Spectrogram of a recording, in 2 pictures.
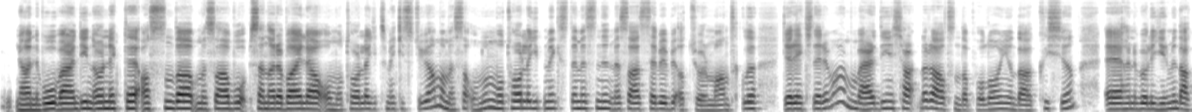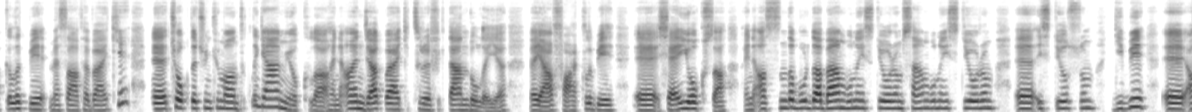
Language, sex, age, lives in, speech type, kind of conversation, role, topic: Turkish, female, 30-34, Netherlands, conversation, advice, advisor, Arkadaşımla yaşadığım bir anlaşmazlığı nasıl yapıcı, sakin ve saygılı bir şekilde çözebilirim?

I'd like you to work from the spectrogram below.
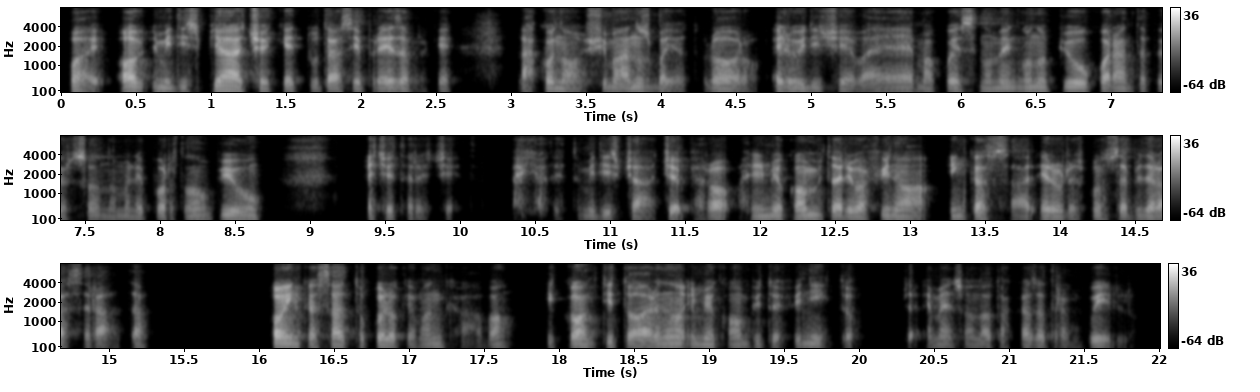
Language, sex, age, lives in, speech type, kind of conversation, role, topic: Italian, male, 25-29, Italy, conversation, podcast, guest, Raccontami di un errore che ti ha insegnato molto.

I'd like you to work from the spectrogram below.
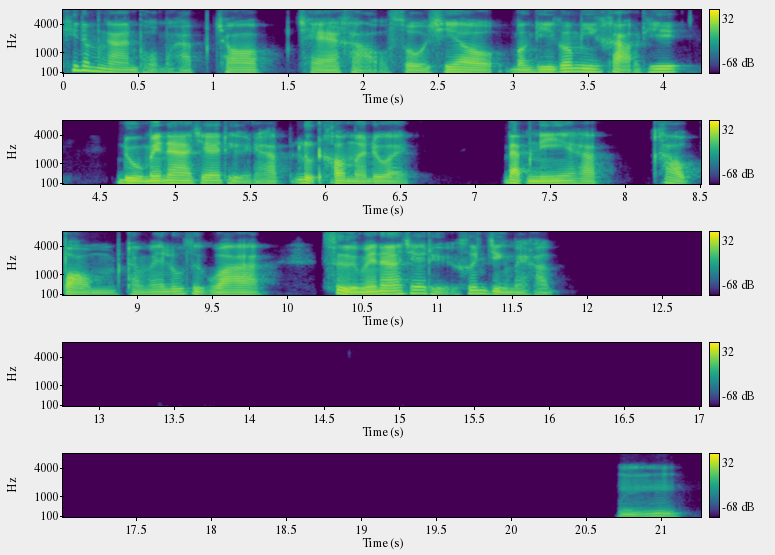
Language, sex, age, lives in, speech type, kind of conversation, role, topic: Thai, male, 25-29, Thailand, read, expert-assistant, asker, การแชร์ข่าวปลอมบนโซเชียลมีเดียเป็นปัญหาใหญ่สำหรับวงการสื่อหรือเปล่า?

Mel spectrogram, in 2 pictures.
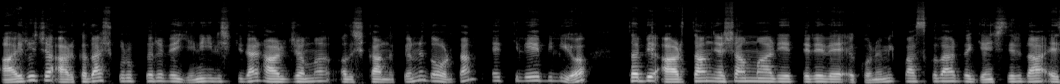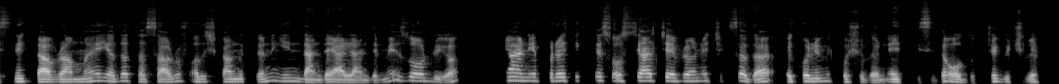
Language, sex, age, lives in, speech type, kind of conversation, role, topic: Turkish, male, 35-39, Poland, read, expert-assistant, expert, Para harcama alışkanlıkları kültürden kültüre nasıl değişiyor?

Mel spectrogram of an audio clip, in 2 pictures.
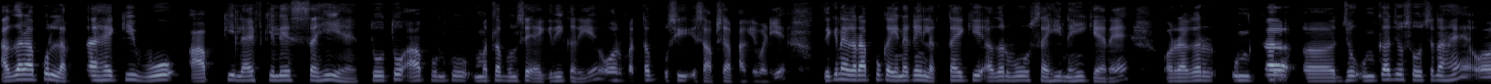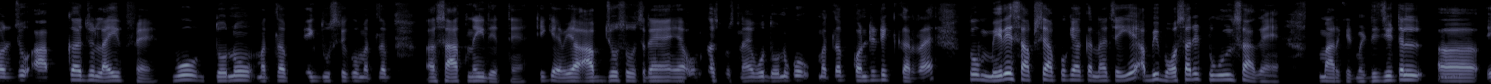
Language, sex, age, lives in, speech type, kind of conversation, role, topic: Hindi, male, 30-34, India, conversation, podcast, guest, Parents ka pressure tum par kaise asar karta tha?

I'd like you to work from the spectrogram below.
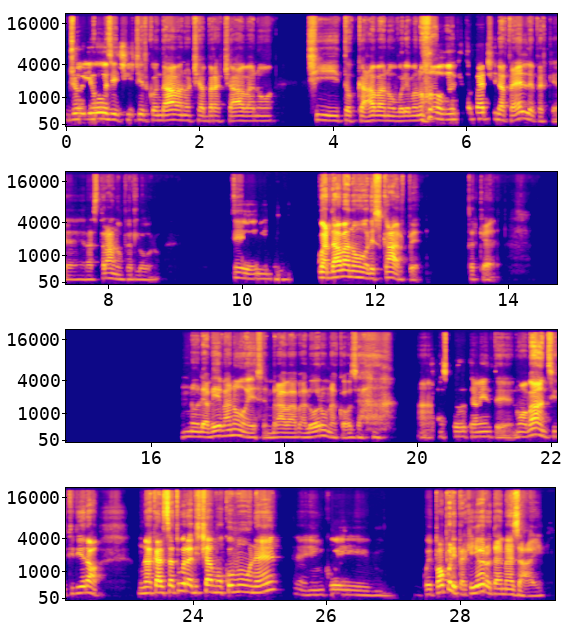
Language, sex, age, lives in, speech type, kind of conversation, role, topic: Italian, male, 20-24, Italy, conversation, podcast, guest, Puoi raccontarmi di un incontro inaspettato con la gente del posto?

